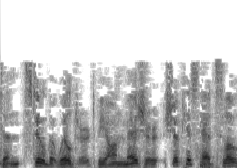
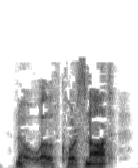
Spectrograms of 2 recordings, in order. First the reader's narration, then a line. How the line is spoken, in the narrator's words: laughed Gilbert, who was jovial and good-natured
